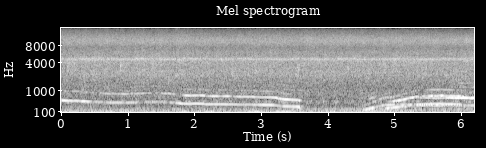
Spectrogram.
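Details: Neighborhood cats in a standoff before a fight: two drawn-out, slowly falling moans, then a pause and fresh rising wails from both animals, half buried in a loud steady background hiss and hum.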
